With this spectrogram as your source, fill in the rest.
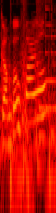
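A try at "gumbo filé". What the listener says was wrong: It's pronounced gumbo filet. Filet, not file, filet. It's pronounced filet.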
